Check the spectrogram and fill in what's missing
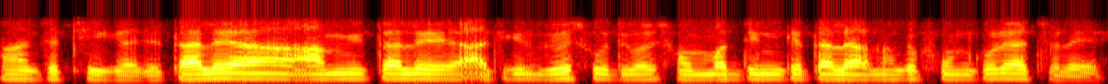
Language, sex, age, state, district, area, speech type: Bengali, male, 30-45, West Bengal, North 24 Parganas, urban, conversation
